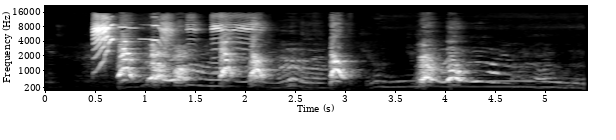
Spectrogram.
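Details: A 2-year-old Lhasa Apso "sings" in a run of sharp yelps that stretch into wavering, howl-like notes, each rising sharply then sliding into a tuneful moan, with a longer drawn-out howl near the end.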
